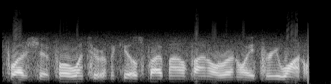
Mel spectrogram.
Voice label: Aviation 122.7; KSTE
